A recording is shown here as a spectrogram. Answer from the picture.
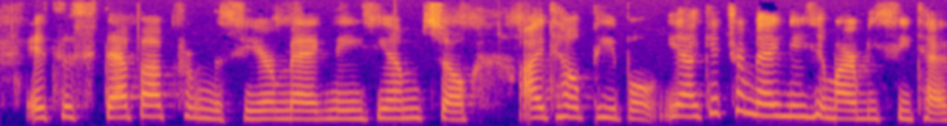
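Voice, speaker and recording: A woman with a plain, everyday voice speaks at a fairly high pitch, with ordinary pitch variation and very even loudness. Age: 60s. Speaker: doctor and author. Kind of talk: interview.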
